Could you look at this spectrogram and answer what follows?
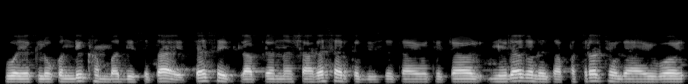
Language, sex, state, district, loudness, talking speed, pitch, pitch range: Marathi, male, Maharashtra, Dhule, -16 LUFS, 200 wpm, 130 Hz, 125-140 Hz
